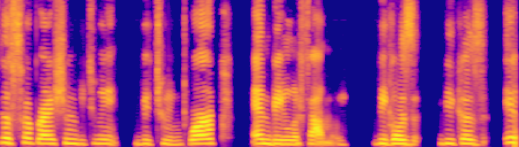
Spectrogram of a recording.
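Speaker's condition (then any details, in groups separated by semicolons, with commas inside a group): Quadriplegic cerebral palsy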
